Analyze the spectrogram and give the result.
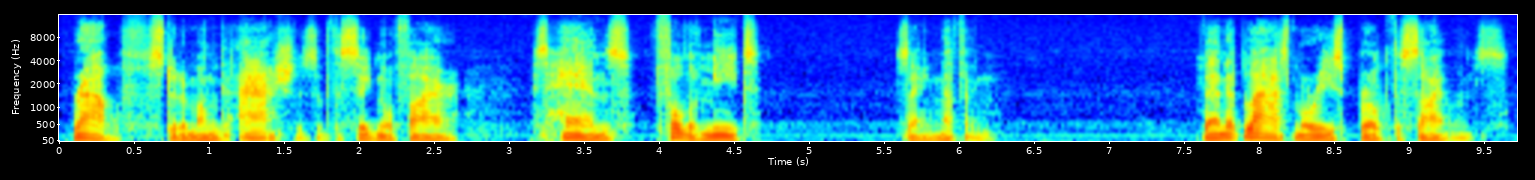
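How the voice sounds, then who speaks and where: An audiobook narrator who also hosts a channel reads a novel dramatically and expressively, then chats casually with his viewers, rambling with fillers. His voice sits low, he takes it slowly with long pauses, and there's no echo.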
